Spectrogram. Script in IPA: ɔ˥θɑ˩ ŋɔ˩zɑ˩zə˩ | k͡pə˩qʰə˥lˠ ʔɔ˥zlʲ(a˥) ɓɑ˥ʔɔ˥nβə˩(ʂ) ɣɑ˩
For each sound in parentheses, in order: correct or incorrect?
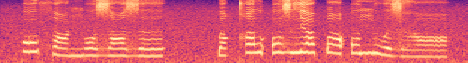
incorrect, incorrect

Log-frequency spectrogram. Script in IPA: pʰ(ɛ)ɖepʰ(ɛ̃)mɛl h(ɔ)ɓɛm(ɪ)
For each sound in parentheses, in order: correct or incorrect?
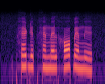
correct, correct, correct, correct

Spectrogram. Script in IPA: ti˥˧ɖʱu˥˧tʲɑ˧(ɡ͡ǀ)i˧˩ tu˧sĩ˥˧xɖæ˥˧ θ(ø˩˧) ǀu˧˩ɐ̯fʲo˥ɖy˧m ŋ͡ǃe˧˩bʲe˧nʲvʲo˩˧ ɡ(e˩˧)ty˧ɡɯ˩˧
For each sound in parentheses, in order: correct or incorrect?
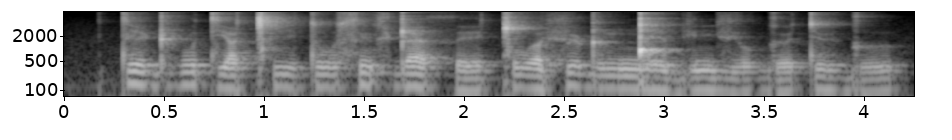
incorrect, incorrect, incorrect

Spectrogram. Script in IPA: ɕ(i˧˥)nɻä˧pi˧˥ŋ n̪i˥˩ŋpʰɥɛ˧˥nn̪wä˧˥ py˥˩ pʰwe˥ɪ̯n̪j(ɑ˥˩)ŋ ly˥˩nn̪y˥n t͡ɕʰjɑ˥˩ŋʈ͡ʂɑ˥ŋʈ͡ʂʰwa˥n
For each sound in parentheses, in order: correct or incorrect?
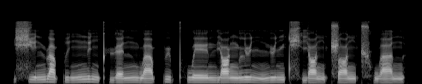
correct, incorrect

